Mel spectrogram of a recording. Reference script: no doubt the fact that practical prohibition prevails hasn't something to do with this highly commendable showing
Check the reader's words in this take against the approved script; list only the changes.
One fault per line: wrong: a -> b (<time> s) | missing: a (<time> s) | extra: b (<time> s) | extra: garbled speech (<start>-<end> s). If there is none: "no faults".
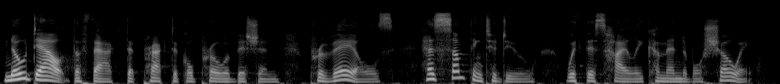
wrong: hasn't -> has (4.2 s)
